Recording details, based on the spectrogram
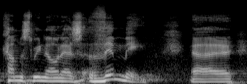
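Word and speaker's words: dhimmi: known as vimi uh it's hard to pronounce Arabic has uh some interesting uh consonants there are three THS in Arabic the the right so three so uh them me is sometimes spelled d-h-i-m-m-i because the hard DH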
